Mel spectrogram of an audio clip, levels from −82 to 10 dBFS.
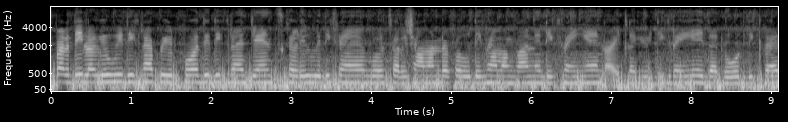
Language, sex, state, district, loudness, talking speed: Hindi, female, Bihar, Sitamarhi, -15 LUFS, 310 wpm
